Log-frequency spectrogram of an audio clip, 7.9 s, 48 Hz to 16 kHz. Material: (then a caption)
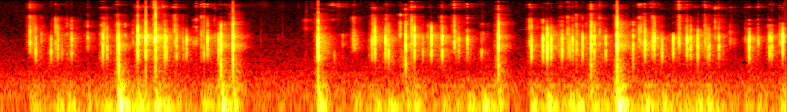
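Plastic. Fast fingertip typing on a compact 65% Sugar65 mechanical keyboard with KTT Kang White switches, a black case, and white and black plastic keycaps. Quick bursts of crisp, bright clacks with a light low thump run in three stretches, broken by short pauses. Each keystroke stops almost instantly.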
